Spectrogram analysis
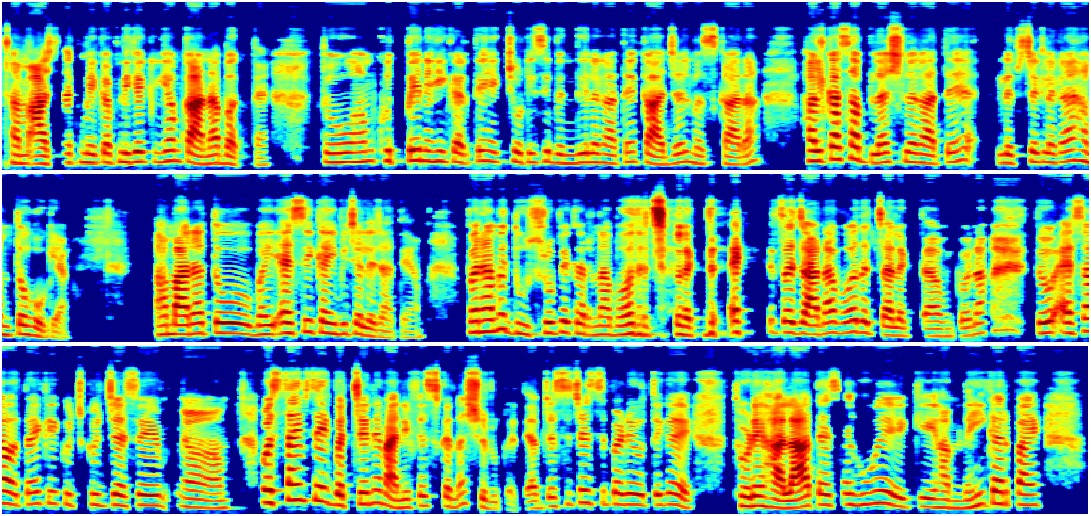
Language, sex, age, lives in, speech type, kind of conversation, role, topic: Hindi, female, 30-34, India, conversation, podcast, guest, क्या मेकअप आपको आत्मविश्वास देता है या प्राकृतिक रूप ज़्यादा पसंद है?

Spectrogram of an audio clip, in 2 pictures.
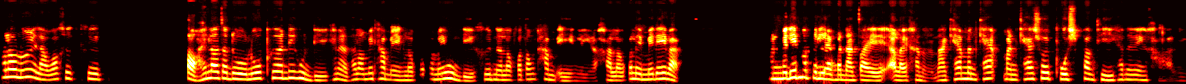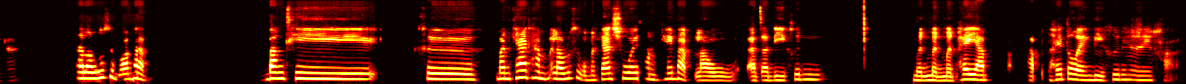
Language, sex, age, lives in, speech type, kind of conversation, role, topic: Thai, female, 40-44, Thailand, conversation, unstructured, none, การใช้สื่อสังคมออนไลน์ส่งผลต่ออารมณ์ของคุณอย่างไร?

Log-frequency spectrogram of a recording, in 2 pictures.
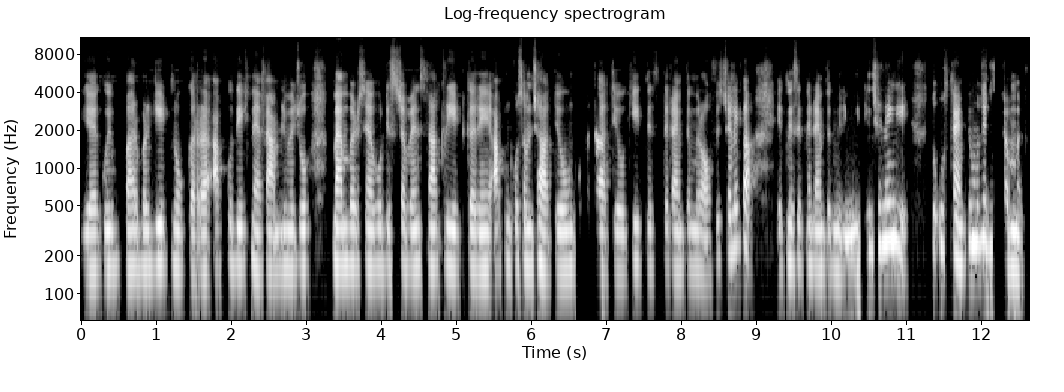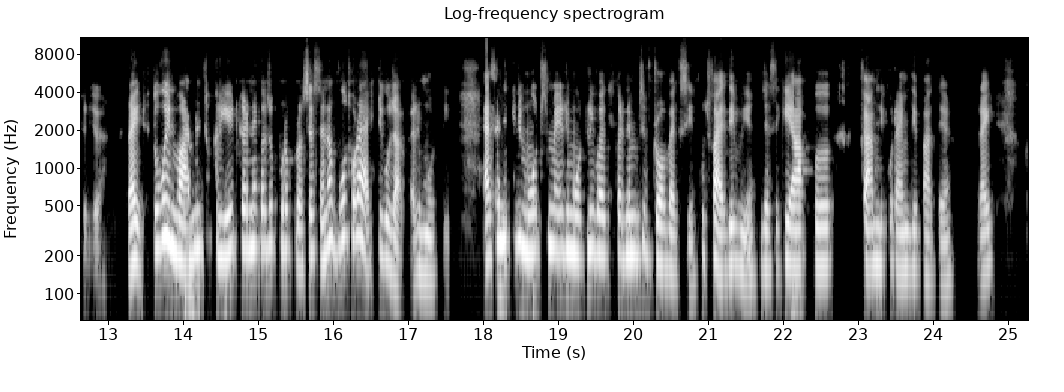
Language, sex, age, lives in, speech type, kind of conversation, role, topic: Hindi, female, 30-34, India, conversation, podcast, guest, Remote kaam aur office culture ko tum kaise balance karte ho?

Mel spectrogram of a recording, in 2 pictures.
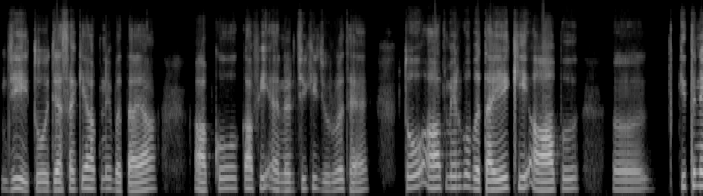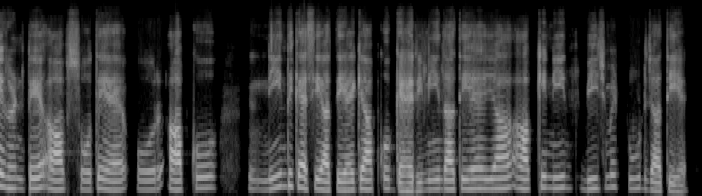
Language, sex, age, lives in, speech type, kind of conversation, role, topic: Hindi, male, 20-24, India, conversation, advice, advisor, वर्कआउट के बाद मुझे लगातार थकान क्यों महसूस होती है?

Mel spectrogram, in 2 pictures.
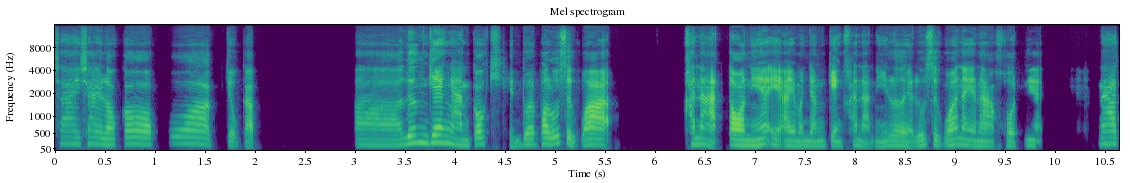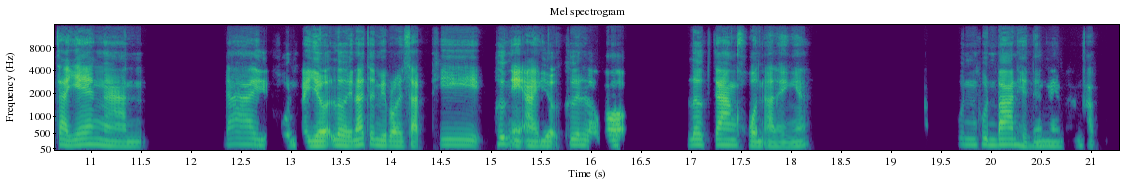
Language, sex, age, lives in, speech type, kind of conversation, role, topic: Thai, male, 20-24, Thailand, conversation, unstructured, none, เทคโนโลยีเปลี่ยนวิถีชีวิตของคุณไปอย่างไรบ้าง?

